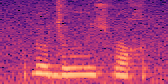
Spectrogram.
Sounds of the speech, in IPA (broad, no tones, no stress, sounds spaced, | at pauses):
ɗ ɵ ɟ ɵ lː i ç ɓ ɐ χ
